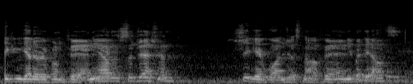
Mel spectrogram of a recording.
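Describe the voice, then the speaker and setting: A gravelly-voiced man gives an energetic motivational talk to a live audience, asking them questions as he goes. His voice has a rough, creaky edge. The room is echoey, with a faint hiss underneath. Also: mid-range voice, quick pace, highs cut off. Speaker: motivational speaker.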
